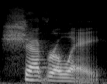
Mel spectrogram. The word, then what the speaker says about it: Chevrolet: Chevrolet. Some people say that it's from France, though. Chevrolet. Not ch, but ch and not let, but le. Chevrolet.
